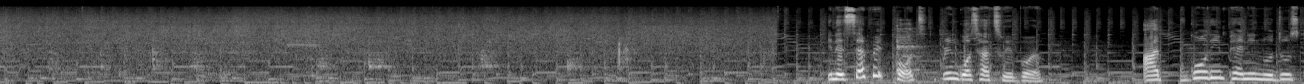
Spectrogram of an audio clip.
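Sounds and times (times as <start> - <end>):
chicken sizzling in oil: 0.0 - 7.8
wooden spoon stirring: 0.4 - 6.3.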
